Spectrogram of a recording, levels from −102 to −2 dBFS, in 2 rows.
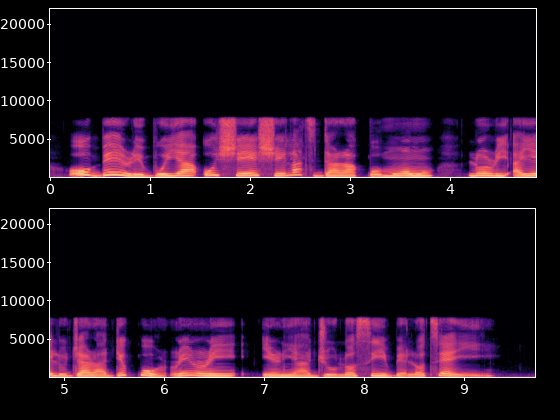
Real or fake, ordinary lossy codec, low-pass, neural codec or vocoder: real; none; none; none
